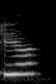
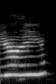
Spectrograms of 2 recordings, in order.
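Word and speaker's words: Gere: Is Richard Gear? Not giri.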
